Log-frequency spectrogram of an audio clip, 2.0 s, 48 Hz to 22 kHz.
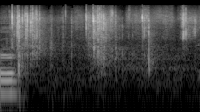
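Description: Foil wrapper of a 2010/11 Zenith hockey card pack crinkling in the fingers in a string of short rustles as it is handled and worked open.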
